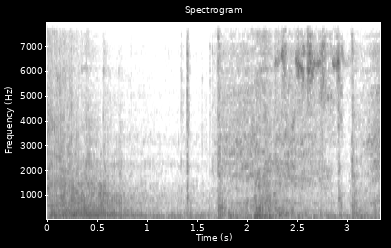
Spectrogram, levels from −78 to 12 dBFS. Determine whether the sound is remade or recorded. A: remade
